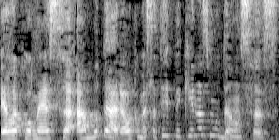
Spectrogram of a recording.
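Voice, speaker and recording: Background noise is noticeable throughout. The speaker is a woman. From southern Brazil, Florianópolis. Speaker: motivational speaker. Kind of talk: live stream talk. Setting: live stream. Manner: fast.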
